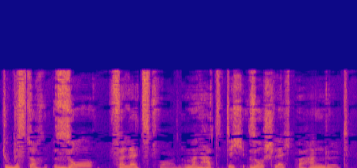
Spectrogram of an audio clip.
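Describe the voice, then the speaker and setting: A man's voice: fairly high pitch, a little slow, slight background noise. A man hosting a late-night radio call-in show, asking a caller probing questions and cutting in firmly to make his point. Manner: probing, interrupts firmly, steady agreeing murmurs. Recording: radio broadcast studio mic.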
